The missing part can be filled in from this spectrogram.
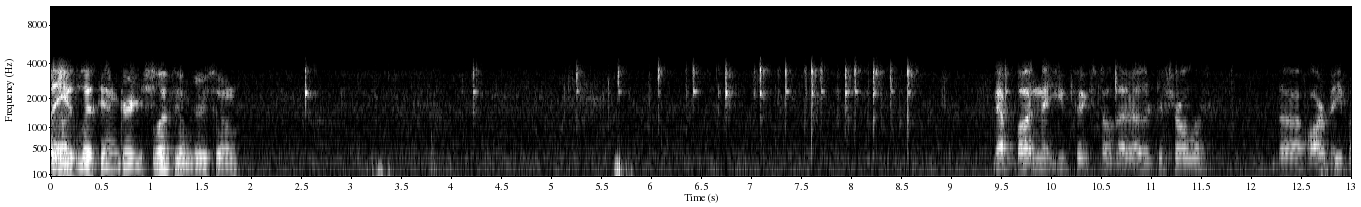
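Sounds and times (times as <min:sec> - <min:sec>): soft low thumps: 0:03.1 - 0:04.0.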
